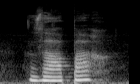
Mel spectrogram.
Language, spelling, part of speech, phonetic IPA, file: Czech, zápach, noun, [ˈzaːpax], Cs-zápach.ogg
- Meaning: stench, reek (unpleasant smell)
